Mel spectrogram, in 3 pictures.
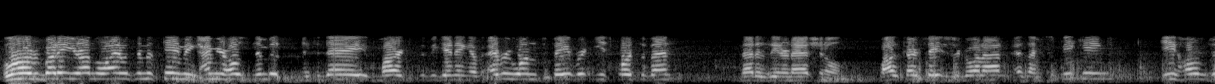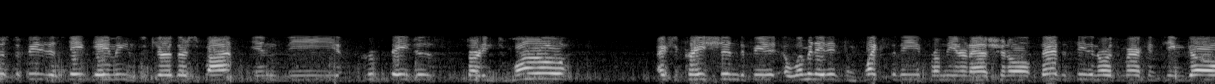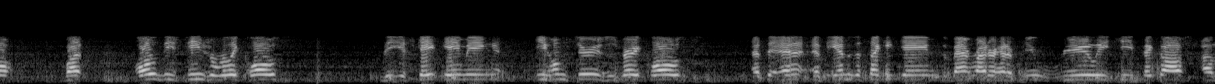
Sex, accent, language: male, American, English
